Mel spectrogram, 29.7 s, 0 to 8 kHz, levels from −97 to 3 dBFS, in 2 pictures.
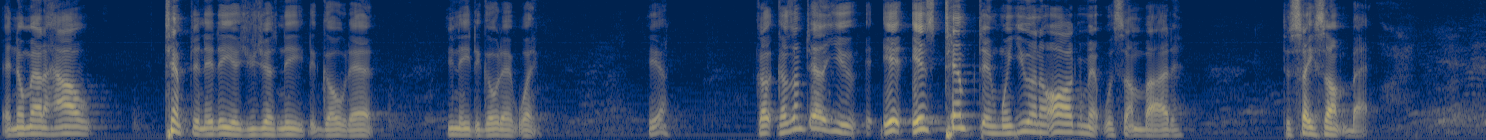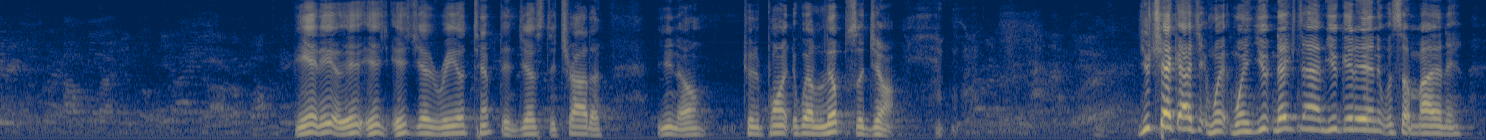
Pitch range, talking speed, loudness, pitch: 130-185 Hz, 155 wpm, -33 LUFS, 150 Hz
